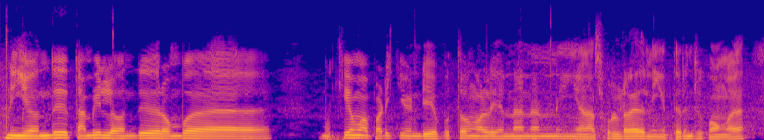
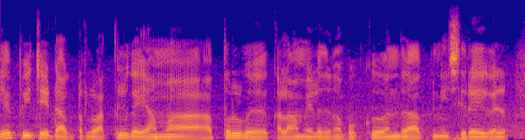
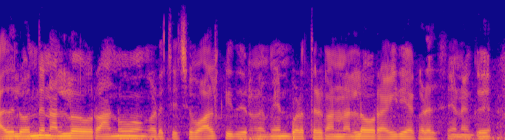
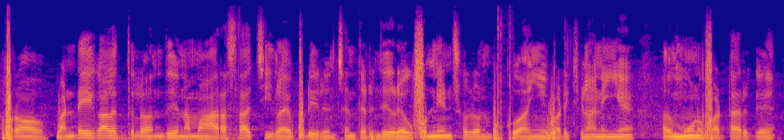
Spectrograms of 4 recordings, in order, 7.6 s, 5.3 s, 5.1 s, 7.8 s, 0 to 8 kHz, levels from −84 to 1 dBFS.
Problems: constant background noise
